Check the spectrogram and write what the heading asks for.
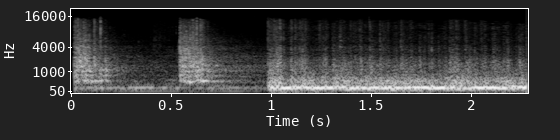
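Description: Sound effects for an animated title card: two quick whooshes, then from about a second in a loud, dense, rough rumble.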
